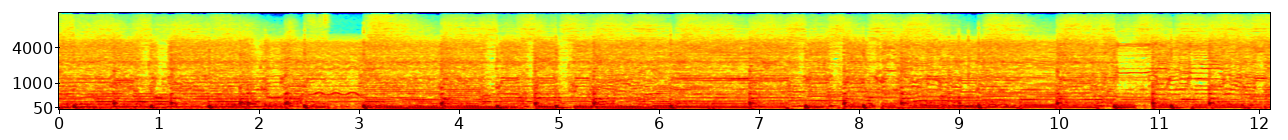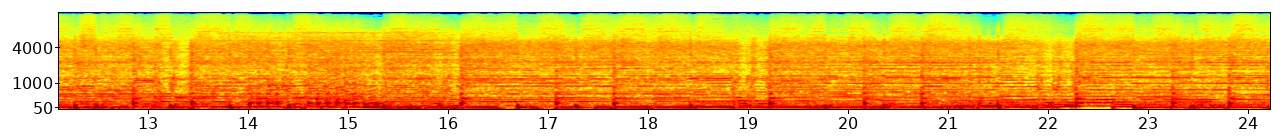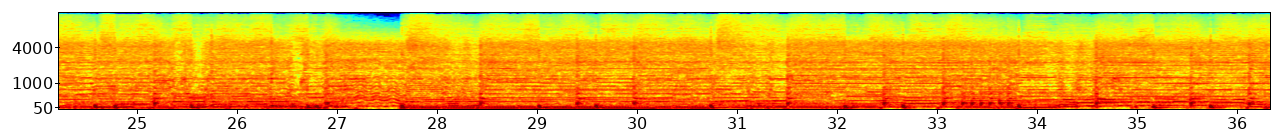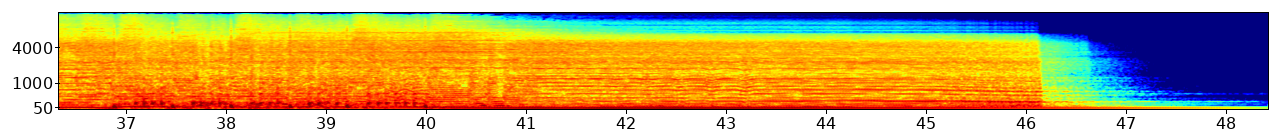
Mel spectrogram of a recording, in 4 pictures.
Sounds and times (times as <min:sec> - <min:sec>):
Electric guitar: 0:00.0 - 0:47.5.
